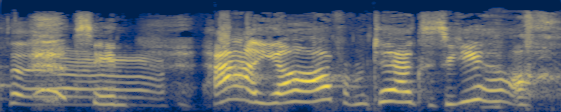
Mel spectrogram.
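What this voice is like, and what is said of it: Texan Southern accent. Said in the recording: “small town Texas ... I got called ... my freshman year of high school because of my accent.”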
